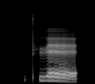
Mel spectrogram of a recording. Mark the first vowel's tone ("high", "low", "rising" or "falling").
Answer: falling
